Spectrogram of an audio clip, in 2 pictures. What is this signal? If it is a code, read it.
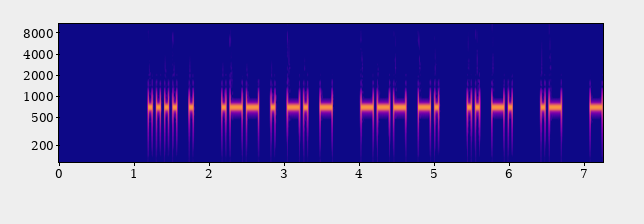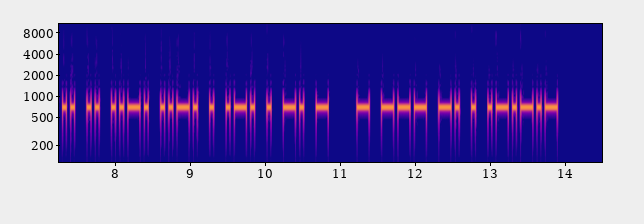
Morse code, heard as a keyed tone, about 22 wpm, 700 Hz. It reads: HE WENT ON IN A DIFFERENT TONE.
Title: Sentences from Top 1600 Words 22wpm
